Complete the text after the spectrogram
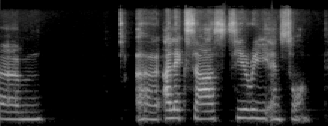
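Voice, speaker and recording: A fairly high-pitched woman's voice in a French accent. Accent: non-native English, French. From France. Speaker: computer science professor. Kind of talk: lecture. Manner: halting, many fillers.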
